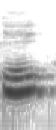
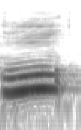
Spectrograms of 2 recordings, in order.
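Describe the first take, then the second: First: The vowel is held only briefly. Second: The vowel is drawn out longer. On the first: "कम समय" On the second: "हमें अधिक समय लग रहा है"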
